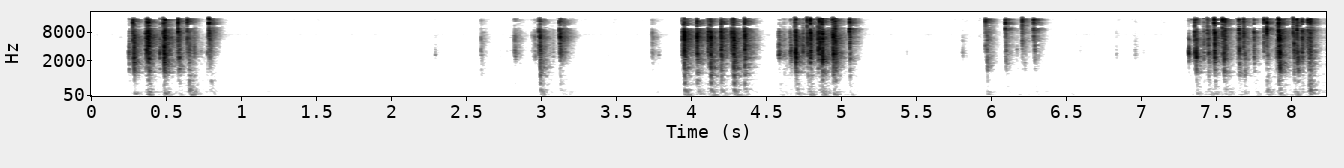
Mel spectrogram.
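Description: Fingertips of both hands type rapidly on a backlit mechanical keyboard with black plastic keycaps. Bursts of bright, crisp clicks come in clusters separated by short pauses and quieter scattered taps. Each keystroke stops almost instantly, with very little low end.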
